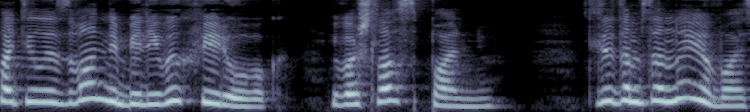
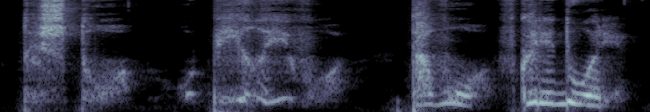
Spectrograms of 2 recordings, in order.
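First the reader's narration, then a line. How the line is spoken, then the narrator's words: Whispered question. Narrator (Russian): шепотом спросил он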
